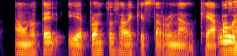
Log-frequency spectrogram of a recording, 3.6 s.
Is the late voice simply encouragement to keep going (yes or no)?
no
